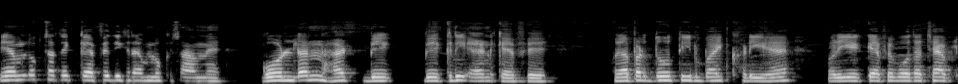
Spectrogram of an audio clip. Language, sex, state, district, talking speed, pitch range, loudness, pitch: Hindi, male, Uttar Pradesh, Gorakhpur, 205 wpm, 160-185 Hz, -17 LUFS, 175 Hz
